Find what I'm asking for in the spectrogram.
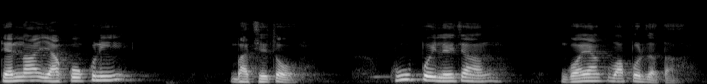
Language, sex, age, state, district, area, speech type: Goan Konkani, male, 60+, Goa, Canacona, rural, spontaneous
